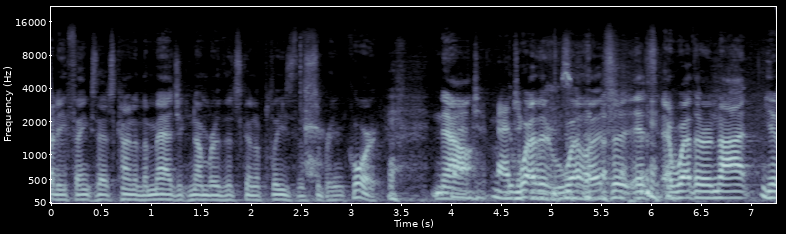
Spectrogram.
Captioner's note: laughter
